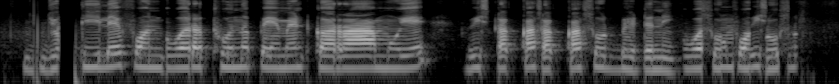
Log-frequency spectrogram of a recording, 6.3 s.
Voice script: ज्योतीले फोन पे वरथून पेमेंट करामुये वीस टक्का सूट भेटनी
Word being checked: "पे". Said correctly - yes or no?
no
